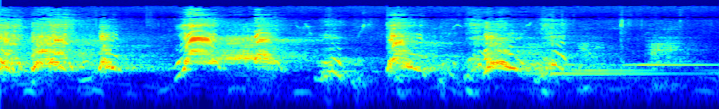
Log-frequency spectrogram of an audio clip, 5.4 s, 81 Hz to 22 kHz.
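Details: December 2023 breakfast-time clash in the Shabani gorilla group, as female Nene and her son Kiyomasa chase the silverback Shabani. A run of loud, ragged screams repeats roughly every second, ending with a faint steady tone.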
